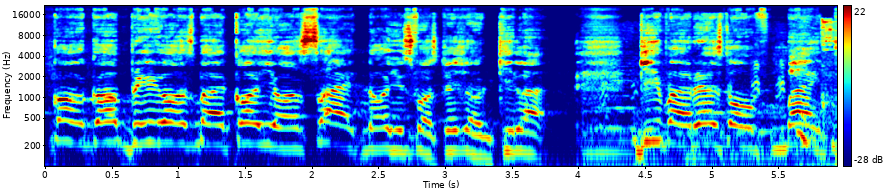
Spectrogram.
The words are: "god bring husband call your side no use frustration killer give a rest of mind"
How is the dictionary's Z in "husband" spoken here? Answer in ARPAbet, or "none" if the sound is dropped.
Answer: S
